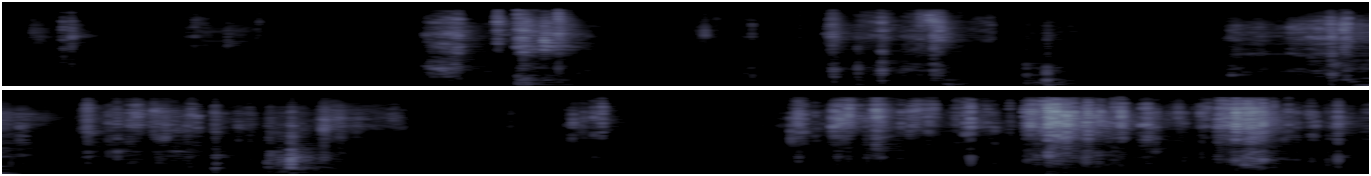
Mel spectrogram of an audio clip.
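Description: Packaging of a trading-card hobby box being torn open and the foil wrapper of a card pack crinkled and peeled off by hand. Several bursts of tearing and crinkling with short pauses between, the longest near the end.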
